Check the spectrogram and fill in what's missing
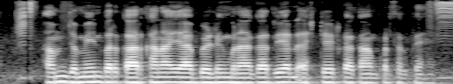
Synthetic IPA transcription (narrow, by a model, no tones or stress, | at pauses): hɐmd͡ʒɐmiːnpɐɾkaːɾkʰaːnajabɪlɖɪ̃ŋɡbɐnaːkəɾːijəl̰sʈeːʈkakaːmkɐɾsɐkt̪eɦɛ̃ː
